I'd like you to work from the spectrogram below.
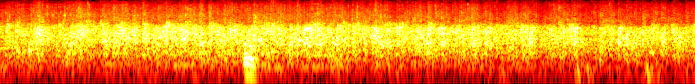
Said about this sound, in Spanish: Un aplauso al Señor, amén.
